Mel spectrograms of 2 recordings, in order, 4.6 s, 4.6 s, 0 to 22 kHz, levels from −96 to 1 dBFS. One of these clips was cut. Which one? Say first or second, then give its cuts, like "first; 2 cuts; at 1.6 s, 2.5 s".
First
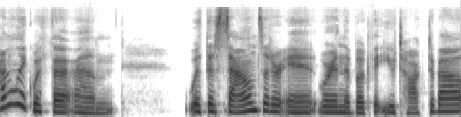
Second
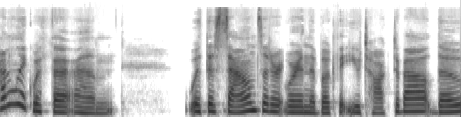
second; 1 cut; at 2.8 s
